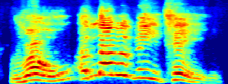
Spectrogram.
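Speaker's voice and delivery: loud, high, drawn-out cue to the crew; showman's call. Pretend. Presenter calling for another VT, loud drawn-out showman's call. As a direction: call it out slowly like a ringmaster. Presenter calls for the next clip.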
